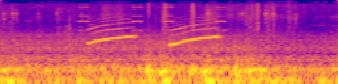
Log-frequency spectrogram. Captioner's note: siren chirps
